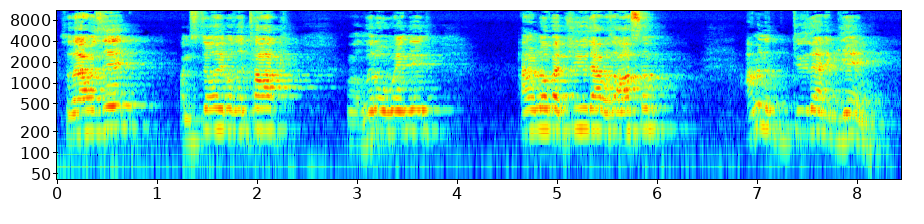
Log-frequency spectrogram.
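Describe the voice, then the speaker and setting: A man, a PE coach leading an online fitness class, upbeat and encouraging, calm when guiding. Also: high-pitched, normal speed, long pauses, very echoey, distant mic, noisy background.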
